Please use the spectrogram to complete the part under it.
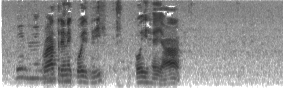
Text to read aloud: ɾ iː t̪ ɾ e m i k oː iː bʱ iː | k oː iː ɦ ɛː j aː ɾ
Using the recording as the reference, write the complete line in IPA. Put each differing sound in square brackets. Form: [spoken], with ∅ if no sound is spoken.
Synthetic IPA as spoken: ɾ [aː] t̪ ɾ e [n] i k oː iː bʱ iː | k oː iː ɦ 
